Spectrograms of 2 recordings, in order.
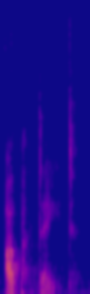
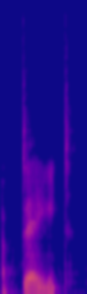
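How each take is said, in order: First: "update" as a noun, high UP, then falling DATE; stress on first syllable. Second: "Update" as a verb, stressed on DATE, rising at the end; stress on second syllable. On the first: Teacher showing how stress changes word class, "update" stressed on UP. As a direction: hit UP in "update" and let DATE drop. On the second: Teacher showing how stress changes word class, "Update" stressed on DATE. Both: Shown as a demonstration. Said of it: "en modifiant la syllabe accentuée dans un mot".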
